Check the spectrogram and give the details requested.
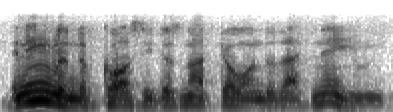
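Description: A man acting in a 1930s radio drama as a sly, insinuating informer who probes with theatrical, deliberate pauses. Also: mid-range voice, expressive, close to an everyday voice. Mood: sly, probing. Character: sly, insinuating male informer, probing and needling. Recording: dull, muffled vintage radio recording.

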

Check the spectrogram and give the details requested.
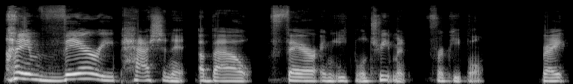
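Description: A woman's voice: deep voice, a little slow. A woman co-hosting a podcast, talking in an earnest, emphatic, blunt way in casual conversation. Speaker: podcast co-host.

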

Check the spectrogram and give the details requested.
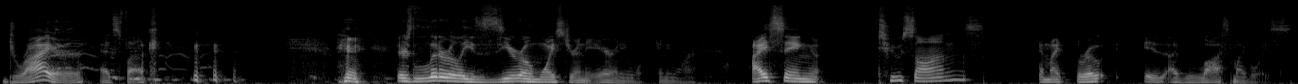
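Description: Lively, swearing man telling a story. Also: medium pitch, takes it slowly, pauses often. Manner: animated, profane, laughs often. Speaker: podcast guest, singer. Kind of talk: casual chat, storytelling.

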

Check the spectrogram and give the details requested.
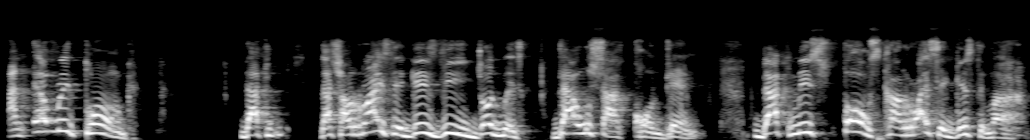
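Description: A man, a pastor, preaching and praying in an emphatic, declamatory way with repeated phrasing. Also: high-pitched. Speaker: pastor, programme host. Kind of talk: Pentecostal sermon and prayer. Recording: music playing behind the voice. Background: music.

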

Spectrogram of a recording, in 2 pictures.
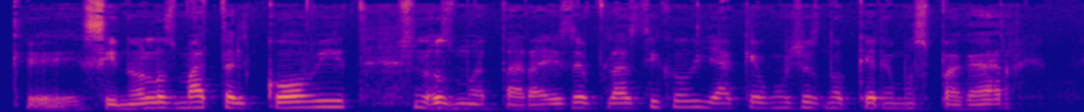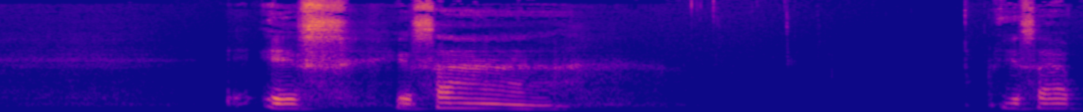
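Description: A man's voice: a little high, dark tone. A young man from Chihuahua, Mexico, with a northern Mexican accent, hosting a casual solo show and often stumbling over his words and restarting. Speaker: podcast host.

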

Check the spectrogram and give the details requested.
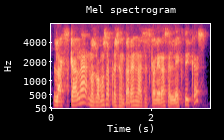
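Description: A man's voice: medium pitch, expressive, brisk, muffled recording. A young man with a Mexican accent chatting casually as a podcast co-host, slangy, profane and playful. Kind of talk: casual joking chat among friends.

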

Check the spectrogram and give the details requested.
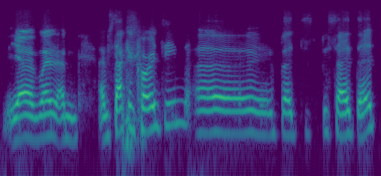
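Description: Dull-sounding Austrian man, halting casual talk. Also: a little high, fairly even intonation, no echo. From western Austria. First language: German. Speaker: guest, sommelier and wine bar co-owner. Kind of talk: casual interview chat.

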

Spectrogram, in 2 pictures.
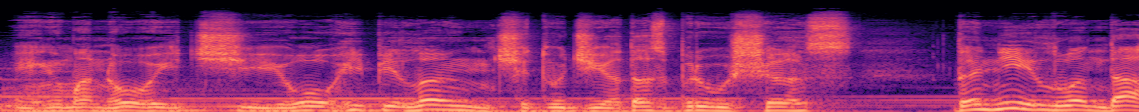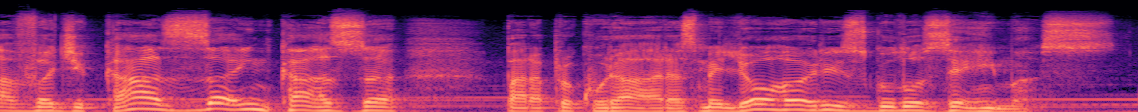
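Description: A man's voice: mid-range voice, takes it slowly. A young Brazilian man narrating a scripted children's radio story in a dramatic storytelling style. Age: young adult. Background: music.

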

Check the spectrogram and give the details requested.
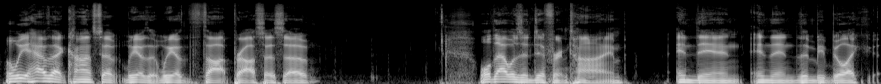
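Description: Deep-voiced blunt man. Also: moderate pace, dry recording, studio quality. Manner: blunt, profane, joking. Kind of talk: casual opinionated group chat.

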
